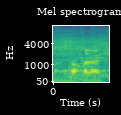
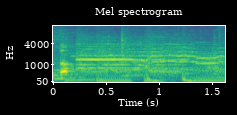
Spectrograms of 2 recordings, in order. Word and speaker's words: Bacolod: Bacolod? Is that how you say it? Bacolod. Yeah. Bacolod. Bacolod. I'm almost done with mine. It's Bacolod.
